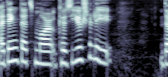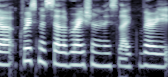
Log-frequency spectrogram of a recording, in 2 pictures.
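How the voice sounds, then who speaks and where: On a very clean recording with a silent background, a woman with a Finnish accent speaks at a fairly high pitch. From Helsinki, Finland. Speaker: podcast co-host. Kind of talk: casual chat.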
